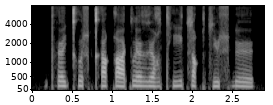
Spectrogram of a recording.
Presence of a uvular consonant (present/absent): present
